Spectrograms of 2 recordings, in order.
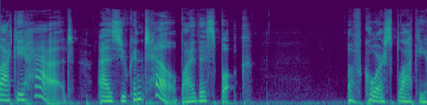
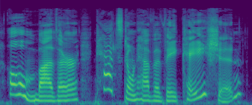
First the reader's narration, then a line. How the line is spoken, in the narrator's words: laughed Arthur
